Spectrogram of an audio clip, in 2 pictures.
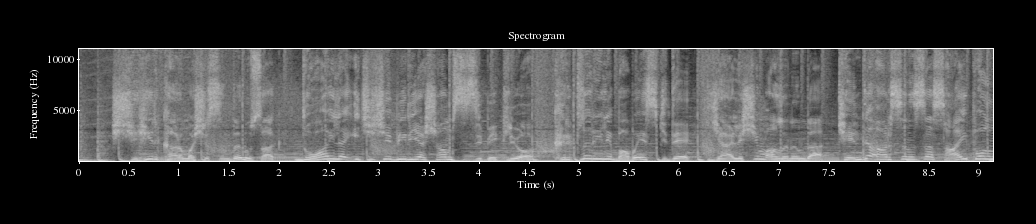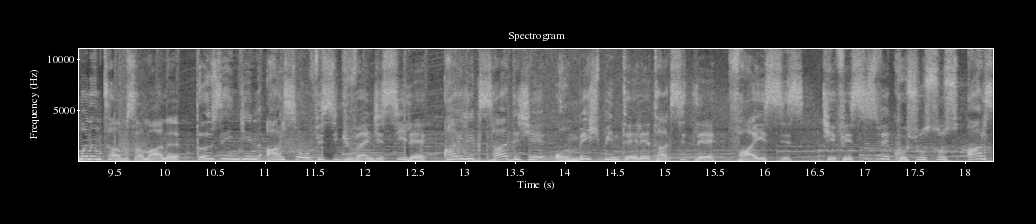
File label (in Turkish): reklam spot; arsa ofisi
